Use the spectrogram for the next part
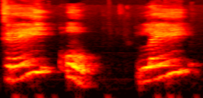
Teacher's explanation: Nessa dinâmica, o E é vogal e o I é semivogal. O O que está solto é vogal. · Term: falso hiato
